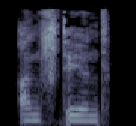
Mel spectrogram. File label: "anstehend", German; adjectives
